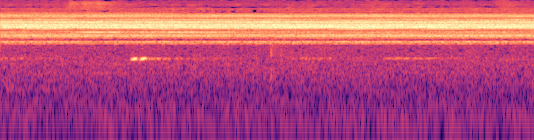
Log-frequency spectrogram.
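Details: Borneo rainforest with empress cicadas, a continuous shrill buzzing drone holding steady at high pitch, a single brief whistled note near the first second and another fainter one near the end.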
